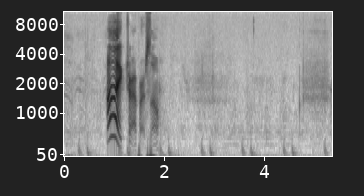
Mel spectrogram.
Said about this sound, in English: Oh, heartbeats.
